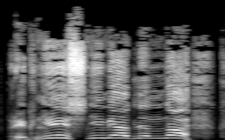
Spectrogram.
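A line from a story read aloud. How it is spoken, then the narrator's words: Shout. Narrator (Russian): крикнул ему Вакир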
